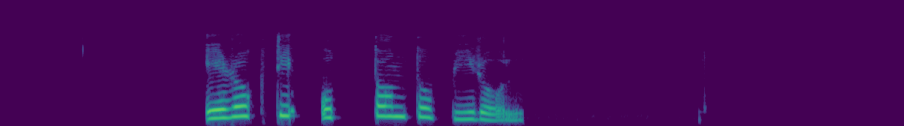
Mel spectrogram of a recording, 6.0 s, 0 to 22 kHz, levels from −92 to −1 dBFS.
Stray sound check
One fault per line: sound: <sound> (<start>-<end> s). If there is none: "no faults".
no faults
